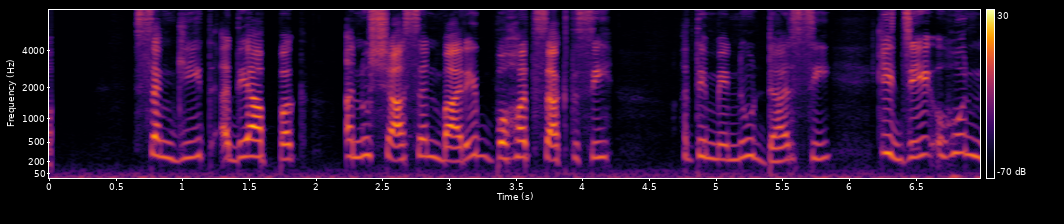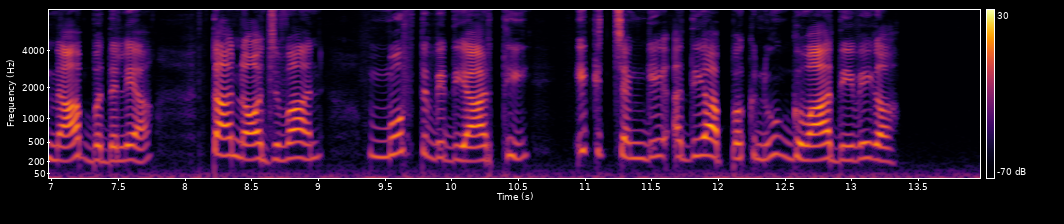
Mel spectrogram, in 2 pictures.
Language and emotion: Punjabi, fearful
